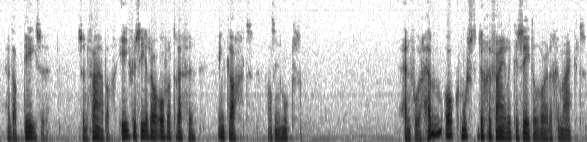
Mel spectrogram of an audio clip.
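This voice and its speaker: A man narrating a radio play of old legend in a grave, measured, solemn storytelling style with dramatic pauses. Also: fairly low pitch, breathy edge, no room sound. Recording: muffled, narrow-band old radio recording.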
